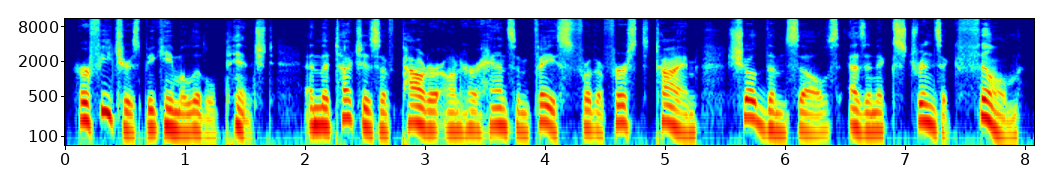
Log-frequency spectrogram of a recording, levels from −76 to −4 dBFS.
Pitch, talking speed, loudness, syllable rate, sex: 140 Hz, 185 wpm, -19 LUFS, 5.5 syllables/s, male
